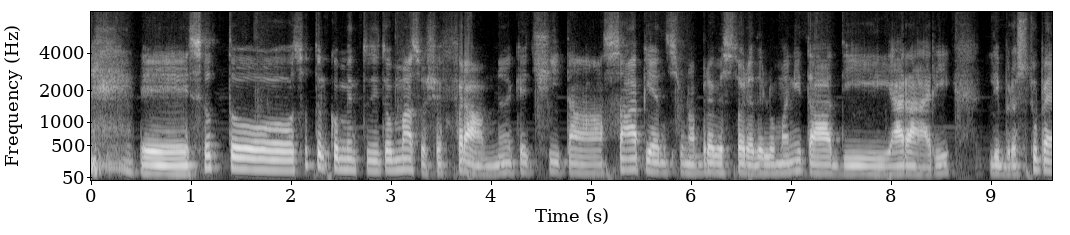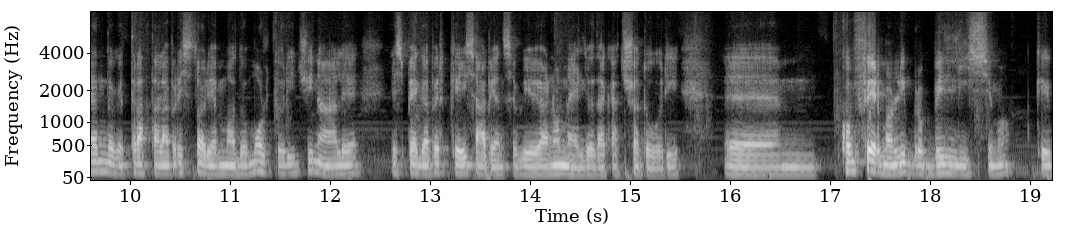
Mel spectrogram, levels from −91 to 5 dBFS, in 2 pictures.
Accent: native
